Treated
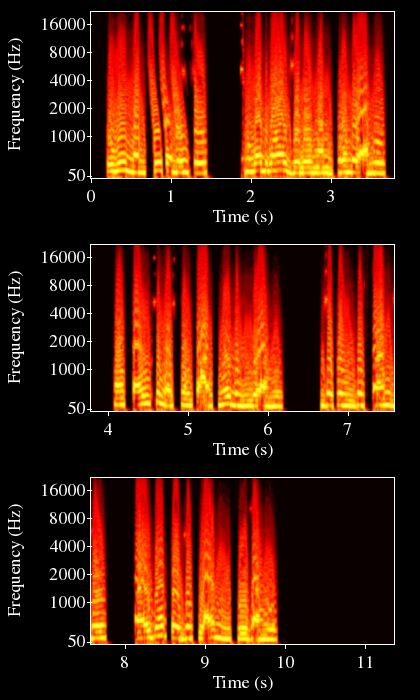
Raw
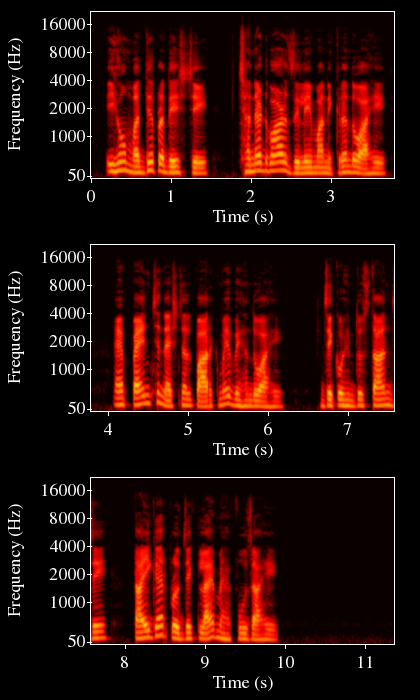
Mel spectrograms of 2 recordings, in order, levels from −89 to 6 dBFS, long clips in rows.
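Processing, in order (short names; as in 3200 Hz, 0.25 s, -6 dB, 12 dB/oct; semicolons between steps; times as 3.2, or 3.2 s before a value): bell 2100 Hz -13 dB 0.51 oct; loudest bins only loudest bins 4; fuzz box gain 44 dB, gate -52 dBFS; 0.69–1.3 dispersion lows, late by 99 ms, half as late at 2200 Hz; gain +3 dB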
